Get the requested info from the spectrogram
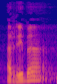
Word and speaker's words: الربا: لكن قبل أن نبدأ، كان ذكر البيضاوي رحمه الله تعالى في قوله تعالى الذين يأكلون الربا مسألة، وهي كتابة كلمة الربا بالواو، مكتوبة في المصحف الربا باء بعدين واو بعدين ألف، وهي ليست مطابقة للنطق، وهي الربا باء ألف، لكنها مكتوبة في القرآن الربو وبعدين ألف بعدها. ومثلها الصلاة والزكاة وكلمات معدودة.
